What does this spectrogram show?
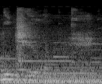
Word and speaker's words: Lejeune: The correct pronunciation of the word Lejeune is truly pronounced Lejeune, and that's because Lieutenant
